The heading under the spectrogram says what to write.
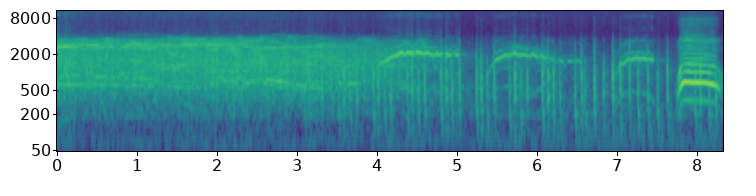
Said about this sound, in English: Oh, what do you think it is? It's a horse, isn't it? Certainly it's a horse.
